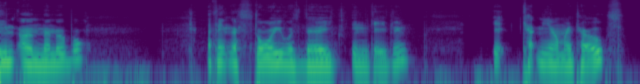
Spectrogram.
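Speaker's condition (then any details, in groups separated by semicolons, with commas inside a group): Cerebral palsy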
